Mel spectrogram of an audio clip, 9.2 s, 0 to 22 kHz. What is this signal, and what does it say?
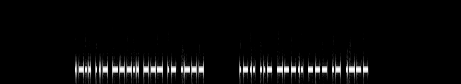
Morse code, heard as a keyed tone, about 36 wpm, 700 Hz. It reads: LU8OAJ LU8OAJ
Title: DXCC-100 Call Signs - 6 Characters - Repeated 2x - 35wpm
